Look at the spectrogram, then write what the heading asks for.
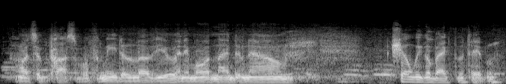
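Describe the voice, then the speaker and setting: An actor playing a smooth, teasing, ardent suitor in an old-time radio drama. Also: male voice, a bass voice, steady tone, fast talker, lo-fi sound, a crowd in the background. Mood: teasing, affectionate. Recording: band-limited old radio broadcast.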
